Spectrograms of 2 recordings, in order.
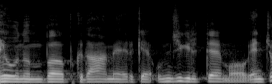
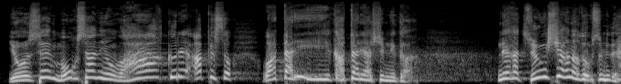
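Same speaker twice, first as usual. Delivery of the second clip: Gyeongsang grandma; 9 semitones higher, 5 dB louder than usual. Retold or imitated. Old Gyeongsang deaconess scolding the pastor, Gyeongsang accent. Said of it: "경상도 그 할머니 집사님".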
